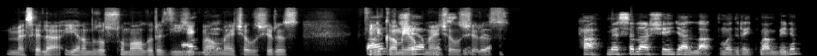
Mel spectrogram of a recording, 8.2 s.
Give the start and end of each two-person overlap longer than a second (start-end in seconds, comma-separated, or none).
3.6-4.9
